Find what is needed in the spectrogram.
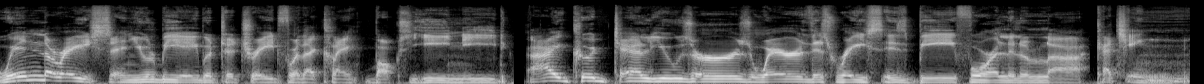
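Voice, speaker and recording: A man's put-on character voice, fairly low-pitched and very slow. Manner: friendly, haggling.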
